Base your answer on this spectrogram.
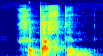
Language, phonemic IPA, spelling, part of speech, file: Dutch, /ɣəˈdɑxtə(n)/, gedachten, noun / verb, Nl-gedachten.ogg
- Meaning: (noun) plural of gedachte; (verb) inflection of gedenken: 1. plural past indicative 2. plural past subjunctive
